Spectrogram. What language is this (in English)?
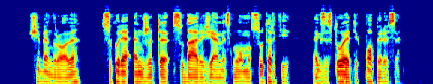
Lithuanian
